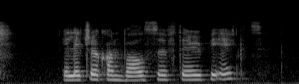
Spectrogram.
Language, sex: English, female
